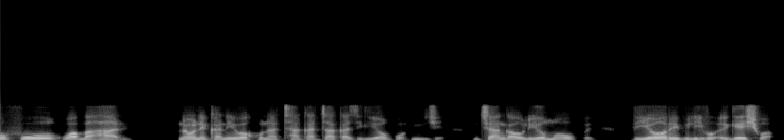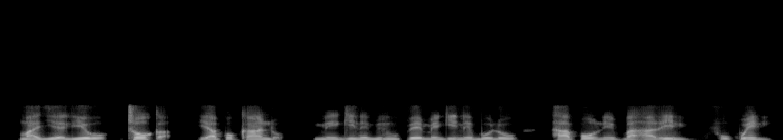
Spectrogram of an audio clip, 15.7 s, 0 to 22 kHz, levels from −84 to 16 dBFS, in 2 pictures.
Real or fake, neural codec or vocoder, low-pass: fake; codec, 16 kHz, about 1 kbps, DyCAST, with the encoder's durations; 5.4 kHz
